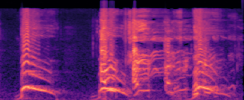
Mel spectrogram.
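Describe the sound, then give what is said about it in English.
A person imitates a Kadudura dog barking with about five loud, voiced woofs: one bark, a pause, then a quick run of four. Nothing else is heard. “The only thing Kadudura dogs does. Hulle bluff net. They good at barking.”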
